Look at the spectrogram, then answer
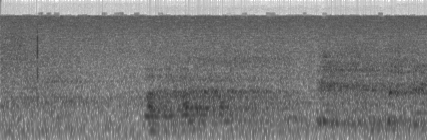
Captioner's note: Kayama laughs lightly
